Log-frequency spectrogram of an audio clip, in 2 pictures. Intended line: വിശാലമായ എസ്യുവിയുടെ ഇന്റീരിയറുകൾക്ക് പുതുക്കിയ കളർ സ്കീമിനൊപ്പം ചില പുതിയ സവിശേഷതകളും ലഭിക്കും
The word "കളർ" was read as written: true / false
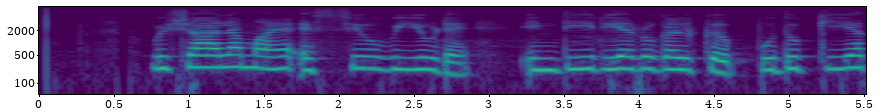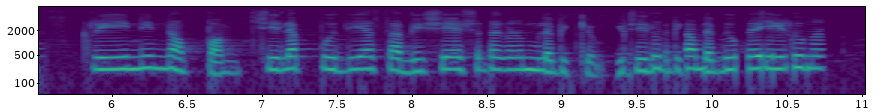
false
